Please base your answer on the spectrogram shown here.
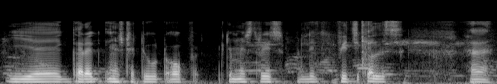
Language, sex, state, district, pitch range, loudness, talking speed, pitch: Hindi, male, Punjab, Fazilka, 120-130 Hz, -18 LUFS, 85 wpm, 125 Hz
